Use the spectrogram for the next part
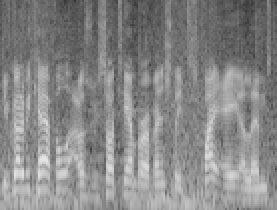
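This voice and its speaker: A man on an esports analyst desk with a slightly high voice. He weighs team positions in a measured, considered way. The broadcast studio has faint music in the background. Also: animated, fairly bright tone.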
